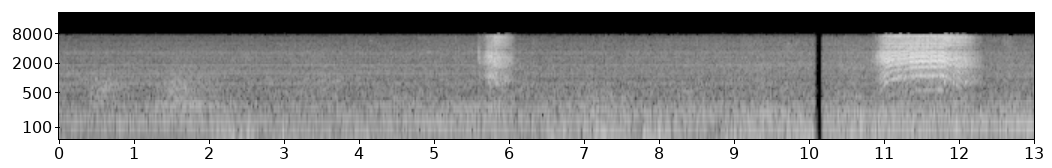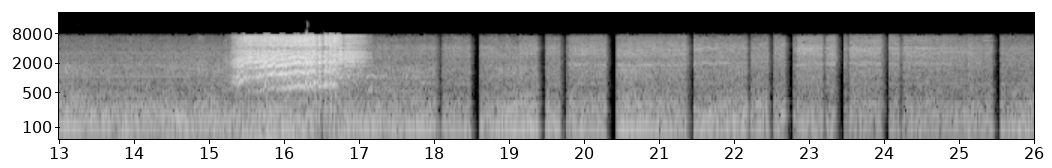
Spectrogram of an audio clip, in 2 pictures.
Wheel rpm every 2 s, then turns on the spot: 0, 0, 10, 0, 0, 70, 0, 80, 20, 0, 0, 0, 0.
none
